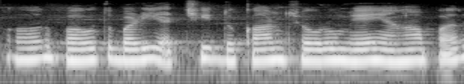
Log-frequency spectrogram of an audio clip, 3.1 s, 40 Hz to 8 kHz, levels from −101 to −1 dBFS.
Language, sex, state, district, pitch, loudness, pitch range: Hindi, female, Chhattisgarh, Raipur, 180 Hz, -13 LUFS, 180-195 Hz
